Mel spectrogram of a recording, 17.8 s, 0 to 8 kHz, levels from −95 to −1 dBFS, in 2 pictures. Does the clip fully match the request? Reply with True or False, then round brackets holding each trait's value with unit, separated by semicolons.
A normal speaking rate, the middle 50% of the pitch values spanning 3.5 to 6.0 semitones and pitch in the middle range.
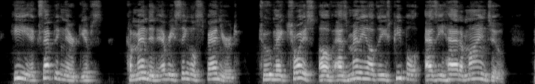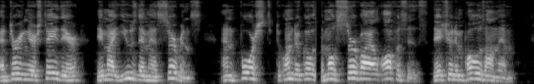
True (160 wpm; 4.3 semitones; 170 Hz)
